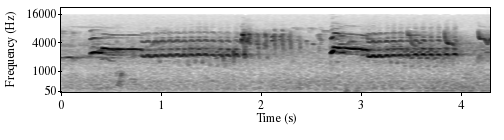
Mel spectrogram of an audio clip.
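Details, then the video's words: Black kite (Milvus migrans) uttering two long, high, quavering whinnying calls, each lasting about two seconds with a wavering tremolo, separated by a short pause; faint background noise. "Black Kite Call ! Black Kite Bird ! Black Kite Bird Sound ! Black Kite Noise ! Black KIte Scream"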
